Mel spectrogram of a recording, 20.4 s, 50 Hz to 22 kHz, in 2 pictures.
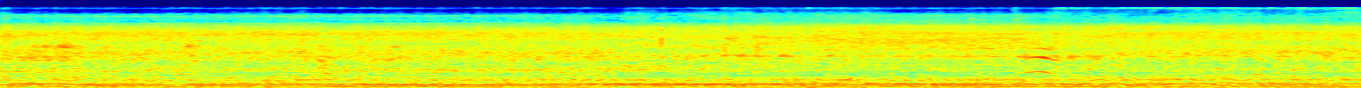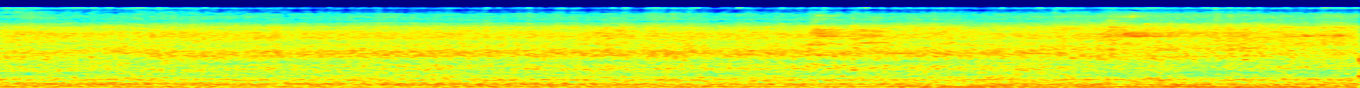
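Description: A Mahindra 475 DI tractor pulls a full, roughly 20-tonne load of sugarcane, giving a steady, heavy engine drone with rolling rumble that holds unbroken for about twenty seconds.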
